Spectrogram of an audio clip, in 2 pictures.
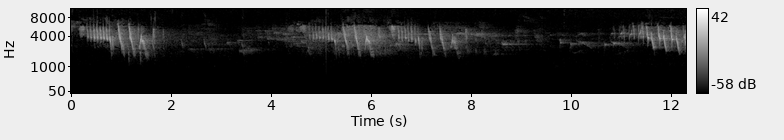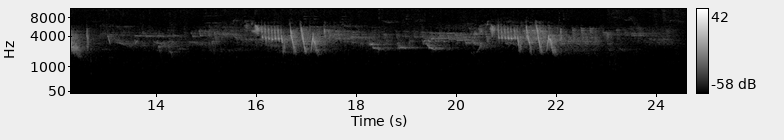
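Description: A songbird singing: five high, fast trilled phrases, each one to four seconds long, with short pauses between them.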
